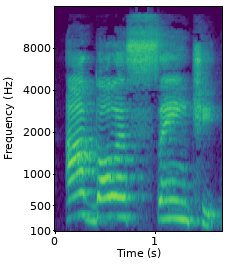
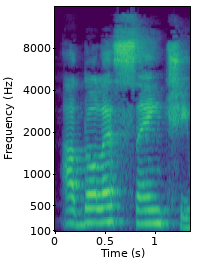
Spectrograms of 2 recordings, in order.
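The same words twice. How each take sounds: First: Adolescente drawn out slowly, each syllable held apart; slow spelled-out adolescente. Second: Said in the usual way. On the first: Shown as a demonstration. Teacher sounding out the word for the class, slow and syllable by syllable. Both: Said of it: "você não percebe o som das duas letras".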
